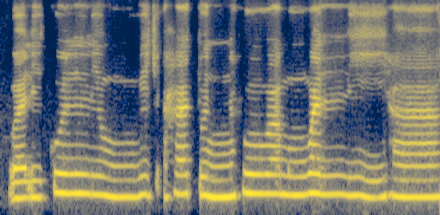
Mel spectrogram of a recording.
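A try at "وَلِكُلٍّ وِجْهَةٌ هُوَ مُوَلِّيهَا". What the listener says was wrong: Cuba eratkan sikit jim. Walikullin jangan jangan bunyi lah, dia macam ketat. Wijhatun. Dua harakat. Walikullin dua harakat.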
